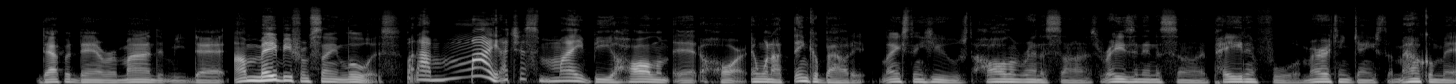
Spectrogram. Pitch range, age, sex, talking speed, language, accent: 100-120 Hz, 20-39, male, 175 wpm, English, American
